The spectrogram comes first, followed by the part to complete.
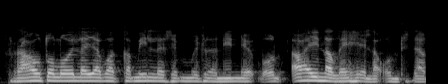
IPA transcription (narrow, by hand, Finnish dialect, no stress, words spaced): rɑˑu̞toloˑilːɑ jɑ ʋɑˑi̯kːɑ milːæ semːosilˑɑ nin ne on ɑˑinɑ lehelːæ on sitæ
